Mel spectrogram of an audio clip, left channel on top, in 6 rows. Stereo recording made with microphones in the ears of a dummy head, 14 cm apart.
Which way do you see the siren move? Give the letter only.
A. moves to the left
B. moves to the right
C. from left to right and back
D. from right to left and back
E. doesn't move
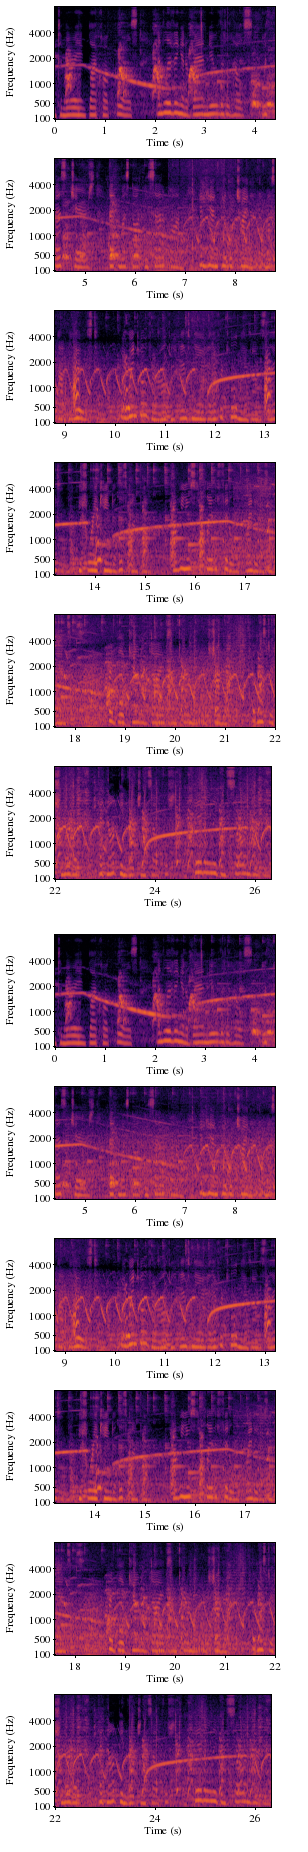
A.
